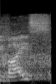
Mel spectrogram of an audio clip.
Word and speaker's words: Weiss: It's supposed to be Vice. I know that's a German name. Germans pronounce the W's as V's. But most people actually say Weiss now because, you know, most people around here aren't German.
